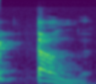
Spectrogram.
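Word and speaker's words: tongue: silent तो पढ़ेंगे guess यहां पर टंग में अगर आप ध्यान दें तो यू जो है जी के बाद है वॉवेल से पहले है तो यहां पर भी यू हो जाएगा साइलेंट तो पढ़ेंगे टंग ठीक है चलिए जानते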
